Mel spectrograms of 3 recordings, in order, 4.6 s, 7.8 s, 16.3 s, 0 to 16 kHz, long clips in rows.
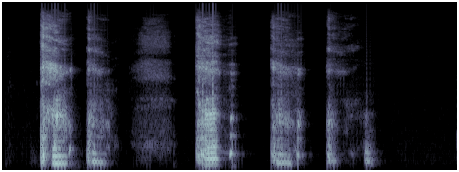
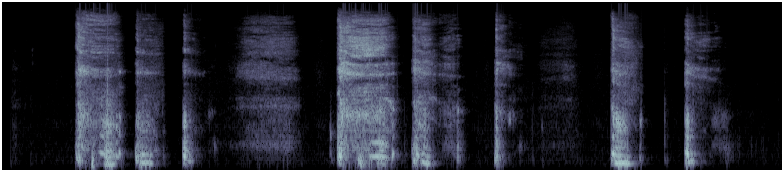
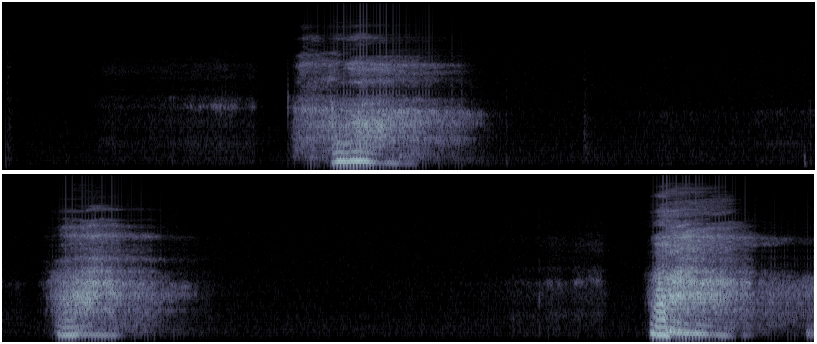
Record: cough_length: 4.6 s
cough_amplitude: 20259
cough_signal_mean_std_ratio: 0.34
three_cough_length: 7.8 s
three_cough_amplitude: 15206
three_cough_signal_mean_std_ratio: 0.39
exhalation_length: 16.3 s
exhalation_amplitude: 7896
exhalation_signal_mean_std_ratio: 0.32
survey_phase: beta (2021-08-13 to 2022-03-07)
age: 45-64
gender: Female
wearing_mask: 'No'
symptom_cough_any: true
symptom_shortness_of_breath: true
symptom_onset: 12 days
smoker_status: Never smoked
respiratory_condition_asthma: true
respiratory_condition_other: false
recruitment_source: REACT
submission_delay: 1 day
covid_test_result: Negative
covid_test_method: RT-qPCR
influenza_a_test_result: Negative
influenza_b_test_result: Negative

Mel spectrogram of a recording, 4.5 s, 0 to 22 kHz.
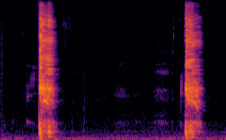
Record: cough_length: 4.5 s
cough_amplitude: 5061
cough_signal_mean_std_ratio: 0.29
survey_phase: alpha (2021-03-01 to 2021-08-12)
age: 45-64
gender: Male
wearing_mask: 'No'
symptom_none: true
smoker_status: Never smoked
respiratory_condition_asthma: false
respiratory_condition_other: false
recruitment_source: REACT
submission_delay: 1 day
covid_test_result: Negative
covid_test_method: RT-qPCR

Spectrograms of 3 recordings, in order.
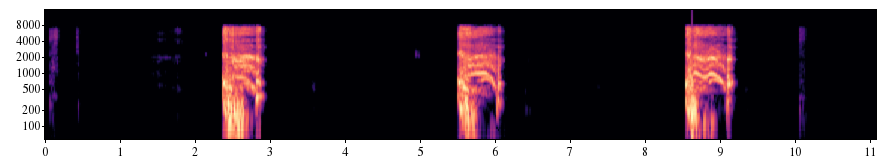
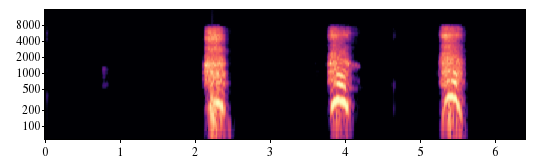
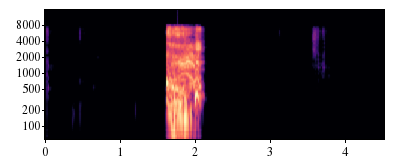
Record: three_cough_length: 11.1 s
three_cough_amplitude: 32768
three_cough_signal_mean_std_ratio: 0.32
exhalation_length: 6.4 s
exhalation_amplitude: 32768
exhalation_signal_mean_std_ratio: 0.31
cough_length: 4.5 s
cough_amplitude: 32768
cough_signal_mean_std_ratio: 0.28
survey_phase: beta (2021-08-13 to 2022-03-07)
age: 45-64
gender: Female
wearing_mask: 'No'
symptom_abdominal_pain: true
symptom_diarrhoea: true
symptom_fatigue: true
symptom_headache: true
symptom_onset: 12 days
smoker_status: Ex-smoker
respiratory_condition_asthma: true
respiratory_condition_other: false
recruitment_source: REACT
submission_delay: 1 day
covid_test_result: Negative
covid_test_method: RT-qPCR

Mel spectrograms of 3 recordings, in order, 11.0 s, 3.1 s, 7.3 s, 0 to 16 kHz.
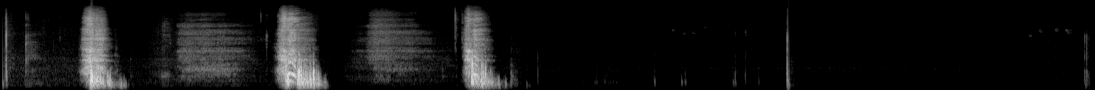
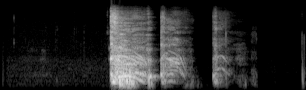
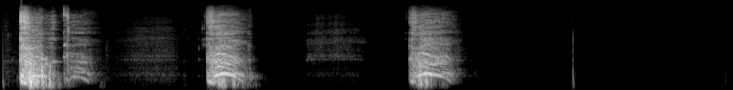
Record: exhalation_length: 11.0 s
exhalation_amplitude: 32768
exhalation_signal_mean_std_ratio: 0.2
cough_length: 3.1 s
cough_amplitude: 29072
cough_signal_mean_std_ratio: 0.31
three_cough_length: 7.3 s
three_cough_amplitude: 30200
three_cough_signal_mean_std_ratio: 0.28
survey_phase: beta (2021-08-13 to 2022-03-07)
age: 45-64
gender: Male
wearing_mask: 'No'
symptom_cough_any: true
symptom_runny_or_blocked_nose: true
symptom_sore_throat: true
symptom_fatigue: true
symptom_headache: true
symptom_onset: 4 days
smoker_status: Ex-smoker
respiratory_condition_asthma: false
respiratory_condition_other: false
recruitment_source: Test and Trace
submission_delay: 2 days
covid_test_result: Positive
covid_test_method: RT-qPCR
covid_ct_value: 25.1
covid_ct_gene: ORF1ab gene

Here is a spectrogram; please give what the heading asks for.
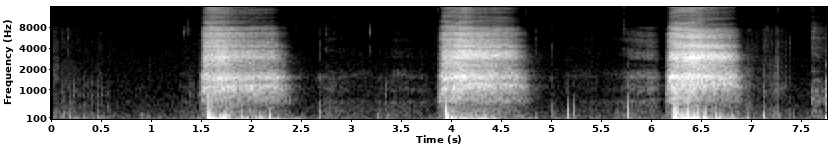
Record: exhalation_length: 7.8 s
exhalation_amplitude: 4840
exhalation_signal_mean_std_ratio: 0.42
survey_phase: beta (2021-08-13 to 2022-03-07)
age: 18-44
gender: Female
wearing_mask: 'No'
symptom_none: true
smoker_status: Never smoked
respiratory_condition_asthma: false
respiratory_condition_other: false
recruitment_source: REACT
submission_delay: 32 days
covid_test_result: Negative
covid_test_method: RT-qPCR
influenza_a_test_result: Negative
influenza_b_test_result: Negative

